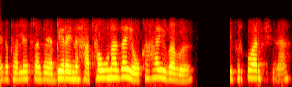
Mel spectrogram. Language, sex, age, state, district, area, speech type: Bodo, female, 30-45, Assam, Kokrajhar, rural, conversation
